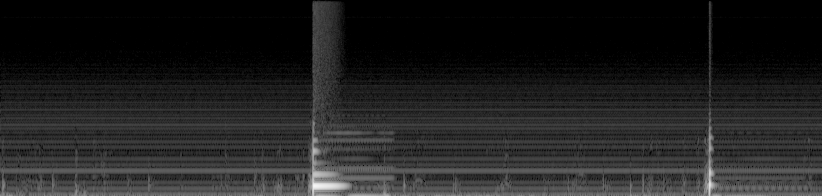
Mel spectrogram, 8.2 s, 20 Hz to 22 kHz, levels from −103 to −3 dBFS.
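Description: Across the whole music clip there is sample clock jitter. The converter's clock wanders by a few microseconds, around 5 µs, so each sample lands slightly off its proper instant. Because the resulting error scales with how fast the waveform is changing, it shows up as a fine hiss and grittiness riding on loud, bright passages, sitting roughly 45 dB under the music, and it drops away wherever the signal falls quiet.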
